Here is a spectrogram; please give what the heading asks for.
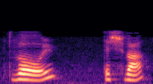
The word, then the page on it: d' Wàhl, d' Choix: Bas-Rhin; Herrlisheim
